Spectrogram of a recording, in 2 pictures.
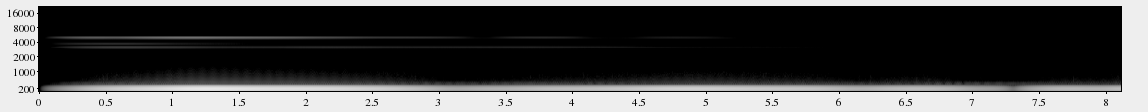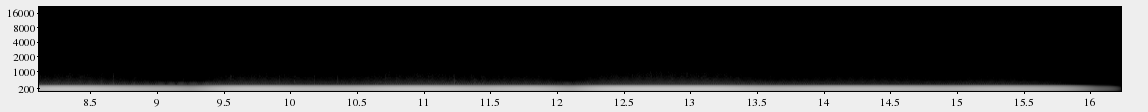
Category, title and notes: Sound effects > Objects / House appliances
Pipe Hit 4 Tone
Hitting a large hollow metal pipe, recorded with an AKG C414 XLII microphone.
metal, pipe, resonant, tone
